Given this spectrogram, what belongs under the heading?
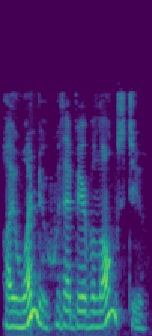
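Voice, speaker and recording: A woman's voice: on the low side, very animated, moderate pace, slightly rough, highs cut off, full character voice. A woman voicing a kindly young male artist in a storybook, speaking thoughtfully. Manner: thoughtful and gentle.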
